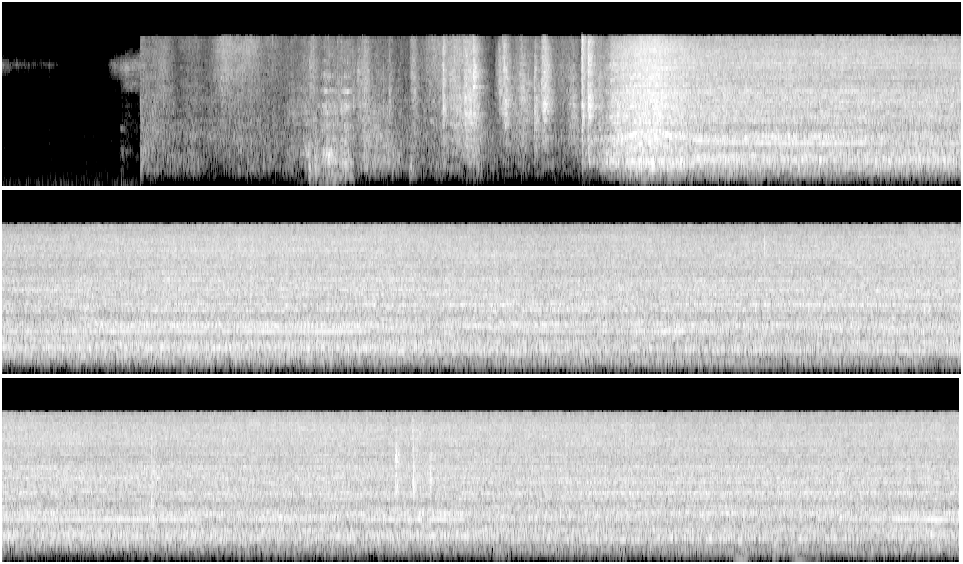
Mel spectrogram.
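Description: A few knocks, then a handheld hair dryer switched on about six seconds in, running steadily with a whining tone as it blows on a small dog's fur.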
